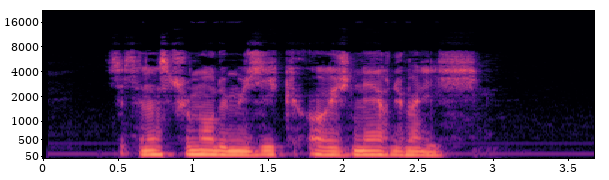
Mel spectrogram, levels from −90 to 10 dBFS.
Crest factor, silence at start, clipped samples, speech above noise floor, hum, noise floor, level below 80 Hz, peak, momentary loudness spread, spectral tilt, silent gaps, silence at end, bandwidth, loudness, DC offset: 14 dB; 0.45 s; under 0.1%; 40 dB; none; -57 dBFS; -48 dBFS; -4 dBFS; 13 LU; -6 dB/octave; none; 0.8 s; 7.6 kHz; -18 LUFS; under 0.1%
